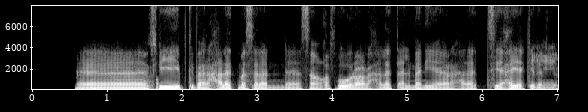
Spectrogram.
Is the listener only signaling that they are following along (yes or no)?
yes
